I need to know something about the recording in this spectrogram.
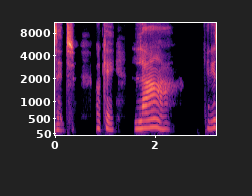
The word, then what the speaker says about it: လား: Okay, la. Can you say it? La. Okay, it sounds like the vowel in car, far, but there is one difference. In Burmese, we don't say rot sound, so we have to say la.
